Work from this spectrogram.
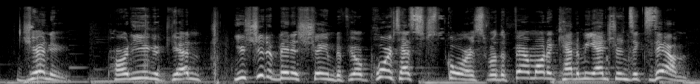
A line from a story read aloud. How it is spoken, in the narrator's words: James grumbled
